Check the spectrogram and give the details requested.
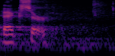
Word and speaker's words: Bexar: when I go bowling at Bexar, which is also in Bear County. We pronounce it differently.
